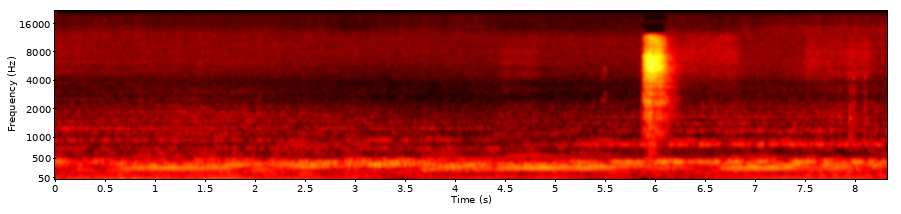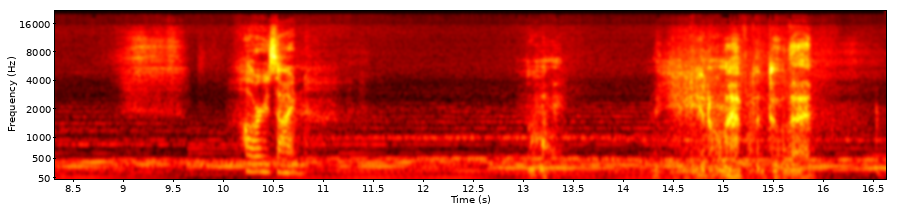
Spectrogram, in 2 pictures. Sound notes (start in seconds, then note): 5.9 sniffles; 8.9 inhales deeply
